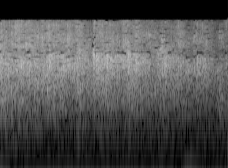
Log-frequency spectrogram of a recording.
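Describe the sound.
A church audience applauding during a service, with dense, continuous clapping that holds steady throughout without pause.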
